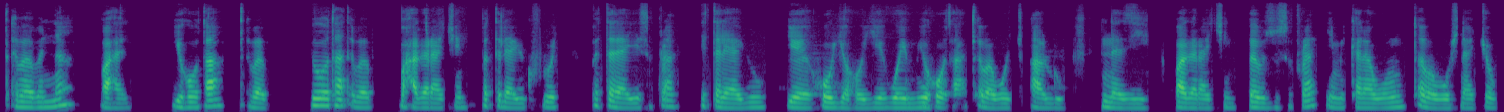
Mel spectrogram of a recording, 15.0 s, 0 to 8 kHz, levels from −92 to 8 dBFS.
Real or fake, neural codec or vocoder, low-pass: real; none; 7.2 kHz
